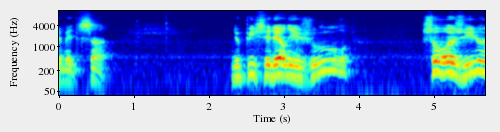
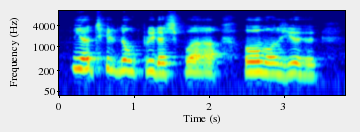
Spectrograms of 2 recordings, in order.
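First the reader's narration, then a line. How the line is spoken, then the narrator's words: Heartrending cry. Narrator (French): s'écria-t-elle d'une voix déchirante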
